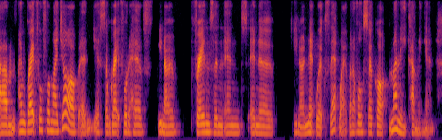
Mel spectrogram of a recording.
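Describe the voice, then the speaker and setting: Against a quiet background, a woman with a New Zealand accent speaks at a moderate pace in a fairly low voice with vocal fry. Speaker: breakup recovery coach and founder. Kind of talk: interview conversation.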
